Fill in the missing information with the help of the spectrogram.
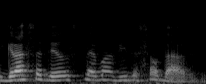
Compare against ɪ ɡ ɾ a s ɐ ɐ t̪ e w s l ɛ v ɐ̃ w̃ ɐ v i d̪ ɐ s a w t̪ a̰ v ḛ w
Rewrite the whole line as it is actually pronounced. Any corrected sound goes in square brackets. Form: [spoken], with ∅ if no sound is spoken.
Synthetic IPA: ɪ ɡ ɾ a s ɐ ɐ [d̪] e w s l ɛ v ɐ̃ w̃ ɐ v i d̪ ɐ s a w [d̪] a̰ v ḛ w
